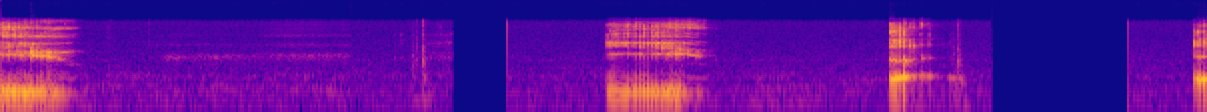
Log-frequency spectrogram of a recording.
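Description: Several loud, drawn-out voiced belches, shaped like vowel sounds and made on purpose, with quiet gaps between.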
